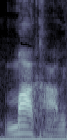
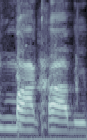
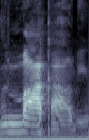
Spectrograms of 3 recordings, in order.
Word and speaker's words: Mach-Hommy: Mach-Hommy. First, you see the nigga name wrong. That is Mach-Hommy, man. Come on, man. It's Mach-Hommy, man.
